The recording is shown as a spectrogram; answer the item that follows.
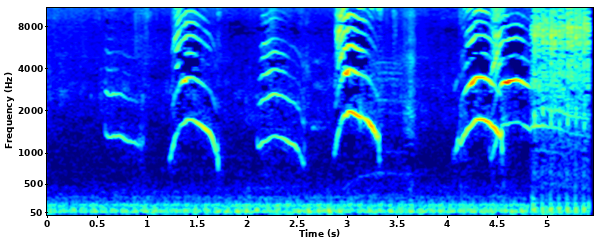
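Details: Cats and kittens calling with a quick series of arched meows, some short and flat, others rising and falling, closely spaced over a constant low rumble, ending in a burst of hiss-like noise.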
